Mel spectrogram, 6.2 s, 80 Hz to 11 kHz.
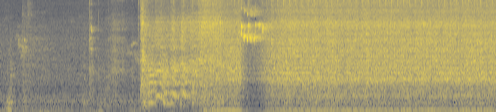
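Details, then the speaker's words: Porsche 944 after engine swap, after gasket fix and throttle cable adjustment: cranks, catches and settles into steady even idle, no longer sounding like it runs on three cylinders; healthy. "that sounds a lot better since we fix the gasket doesn't sound like it's running on three cylinders anymore"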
